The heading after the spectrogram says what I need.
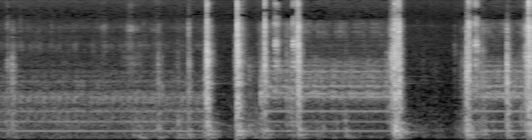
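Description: A steady motor whir runs smoothly, then a few sharp mechanical clunks from the deck keys; the rewind mechanism sounds healthy.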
